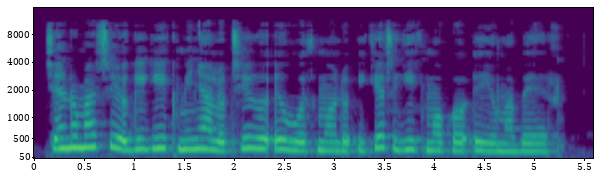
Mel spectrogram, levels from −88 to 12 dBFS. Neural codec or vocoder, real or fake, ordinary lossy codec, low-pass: none; real; MP3, 48 kbps; 14.4 kHz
